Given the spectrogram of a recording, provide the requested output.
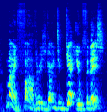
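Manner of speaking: put-on high, loud boy's shriek. A narrator's reading. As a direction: shriek it like a spoiled brat. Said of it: "leapt up shrieking".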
